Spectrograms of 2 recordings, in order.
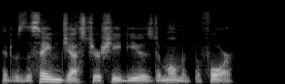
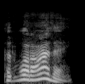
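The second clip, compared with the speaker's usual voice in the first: a pressing, raised demand; 11 semitones higher than usual. Acted. Sally demanding the alien explain the creatures. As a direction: insist on an answer now. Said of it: "Sally demanded".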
